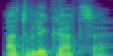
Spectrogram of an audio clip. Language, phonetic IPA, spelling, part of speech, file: Russian, [ɐtvlʲɪˈkat͡sːə], отвлекаться, verb, Ru-отвлекаться.ogg
- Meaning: 1. to be distracted, to deflect/divert one's attention away 2. to digress 3. to abstract oneself 4. passive of отвлека́ть (otvlekátʹ)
